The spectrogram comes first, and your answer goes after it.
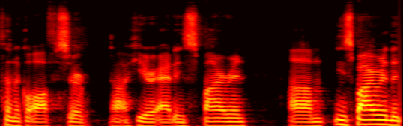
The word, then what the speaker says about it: Inspiren: their company in inspirin is that how I pronounce it guys is that right inspirin that's right yeah so welcome John and uh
